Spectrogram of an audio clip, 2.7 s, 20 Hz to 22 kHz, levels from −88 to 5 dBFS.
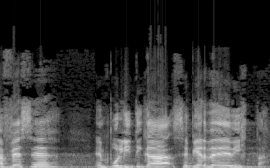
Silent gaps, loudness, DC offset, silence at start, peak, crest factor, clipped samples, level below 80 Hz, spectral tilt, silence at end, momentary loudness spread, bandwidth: none; -14 LUFS; under 0.1%; 0 s; 0 dBFS; 16 dB; under 0.1%; -68 dBFS; -2.5 dB/octave; 0 s; 11 LU; 16 kHz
